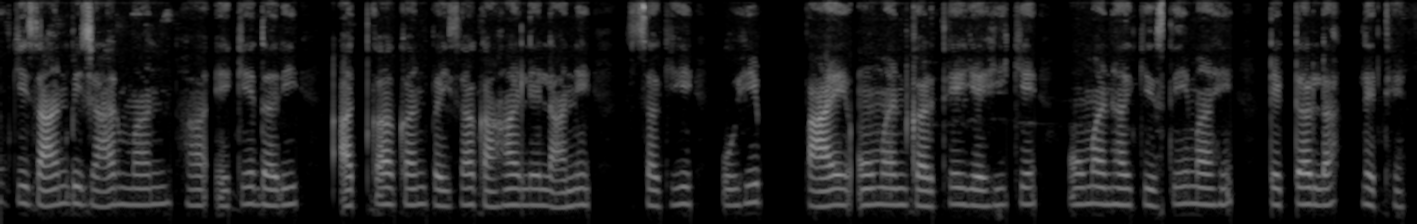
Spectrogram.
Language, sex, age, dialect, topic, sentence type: Chhattisgarhi, female, 18-24, Central, banking, statement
